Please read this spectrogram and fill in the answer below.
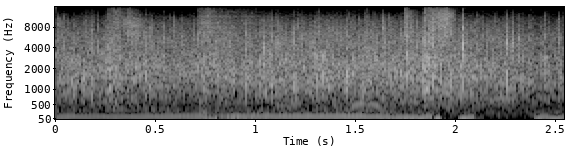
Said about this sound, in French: C'est au bord de l'océan, sous une tente voilée ornée d'orchidées blanches, qu'ils échangent leurs vœux sous les applaudissements de leurs proches.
